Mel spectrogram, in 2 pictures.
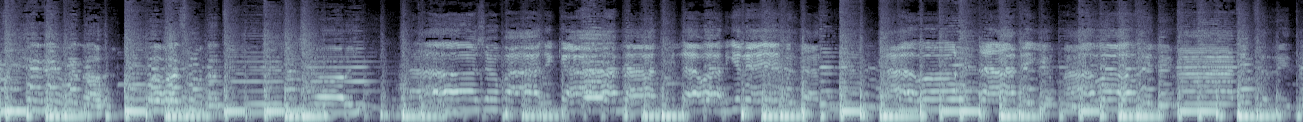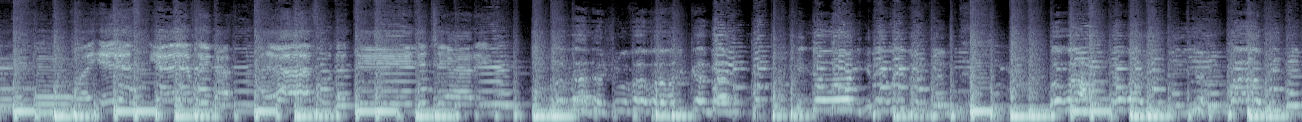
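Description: Moroccan folk song played live: a violin bowed in the upright style over frame drums beating a steady, even rhythm, with singing voices over the instruments.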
